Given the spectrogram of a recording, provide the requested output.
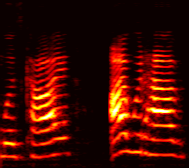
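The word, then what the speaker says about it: Ky: knows, and that somebody else, his name is Kai, and it's spelled K-Y, because this is a science fiction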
